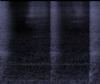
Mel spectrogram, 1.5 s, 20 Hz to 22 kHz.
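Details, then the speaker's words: Suzuki Katana recommissioned after over 31 years unused, brake bleeding with pressure: sharp hissing spurts about every half second as air rushes out of the bleeder ahead of fluid; air in the brake line. "now that's going through I can hear it so I need to just pop around this side for a sec and just make sure it's coming up to top can hear the air rushing out of this"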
